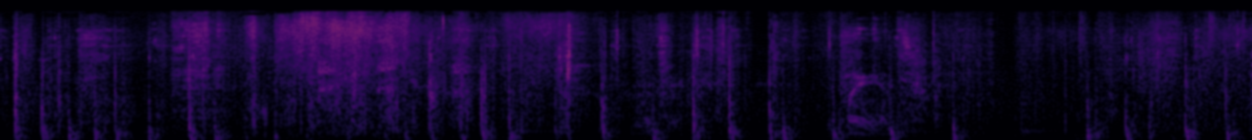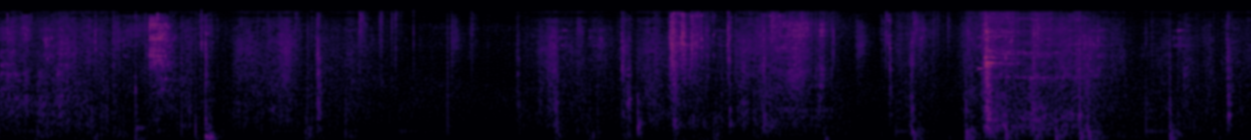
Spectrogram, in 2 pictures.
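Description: Boots thud and creak on wooden floorboards.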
